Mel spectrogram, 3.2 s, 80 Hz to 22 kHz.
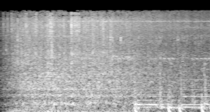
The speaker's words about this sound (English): And after a particularly light day, he says, Let's go for a ride. So we hop in his antique truck, a 1964 Dodge Power Wagon classic, and indestructible.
